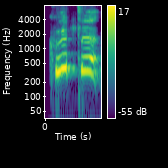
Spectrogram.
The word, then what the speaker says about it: Quinta: Quentin Brunson What? Quinta, Quinta, Quinta.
